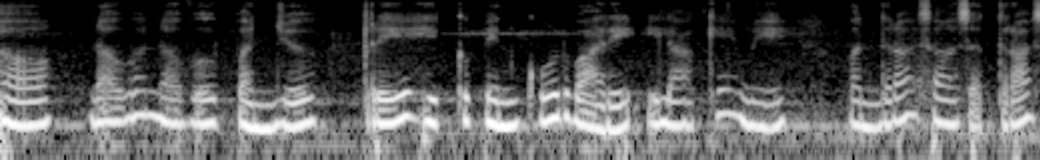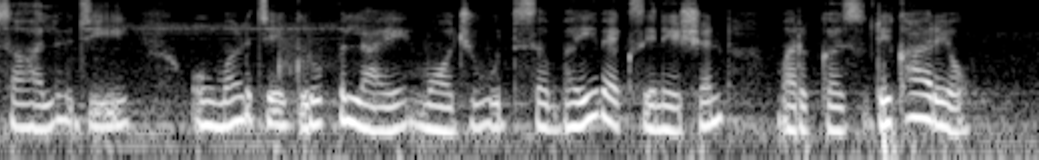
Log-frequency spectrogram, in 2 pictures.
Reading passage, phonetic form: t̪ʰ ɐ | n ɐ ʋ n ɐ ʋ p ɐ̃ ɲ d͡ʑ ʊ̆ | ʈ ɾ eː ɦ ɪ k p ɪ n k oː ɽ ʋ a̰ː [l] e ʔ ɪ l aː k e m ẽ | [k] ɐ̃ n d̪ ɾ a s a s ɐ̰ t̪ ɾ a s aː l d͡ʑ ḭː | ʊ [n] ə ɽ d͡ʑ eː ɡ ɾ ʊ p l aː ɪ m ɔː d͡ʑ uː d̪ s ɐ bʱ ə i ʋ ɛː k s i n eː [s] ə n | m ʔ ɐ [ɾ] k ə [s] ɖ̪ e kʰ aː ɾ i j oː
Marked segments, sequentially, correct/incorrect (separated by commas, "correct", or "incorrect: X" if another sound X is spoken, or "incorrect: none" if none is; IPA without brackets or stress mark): incorrect: ɾ, incorrect: p, incorrect: m, incorrect: ʃ, correct, incorrect: z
